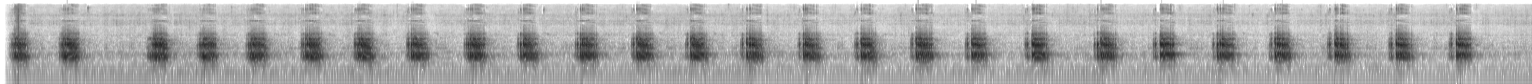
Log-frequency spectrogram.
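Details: Captive pet frog giving its loud song inside a cave with strong echo: loud, resonant, mid-pitched croaking pulses repeated steadily about twice a second, roughly twenty-three in a row, with a faint low hum underneath.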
